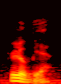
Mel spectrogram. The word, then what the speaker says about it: lubię: However, when the letter is at the end of a word, it is often pronounced as a normal E. Therefore, the word would be said like this, lubię.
